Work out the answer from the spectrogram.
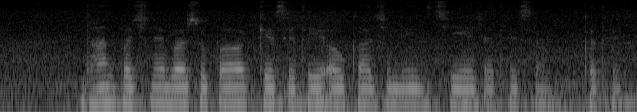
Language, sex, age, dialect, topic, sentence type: Chhattisgarhi, male, 18-24, Central, agriculture, question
